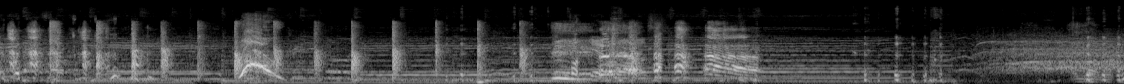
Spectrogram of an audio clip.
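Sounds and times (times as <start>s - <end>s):
laughter: 0.0s - 2.9s, 4.4s - 7.7s, 8.5s - 11.2s
applause: 0.5s - 4.5s, 9.8s - 11.2s.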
